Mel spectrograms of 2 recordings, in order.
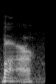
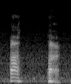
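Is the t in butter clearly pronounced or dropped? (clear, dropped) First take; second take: dropped; clear. First: The t sounds are dropped or glottalized. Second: The t sounds are clearly pronounced. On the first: The speaker calls it wrong. "not butter" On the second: The speaker calls it right. "Got two T's in it. Butter"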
